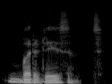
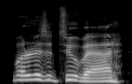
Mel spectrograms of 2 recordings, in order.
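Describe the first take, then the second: First: Said in the usual way. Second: Higher, louder soldier voice; Roddy. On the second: Acted. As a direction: reassure through the pain.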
